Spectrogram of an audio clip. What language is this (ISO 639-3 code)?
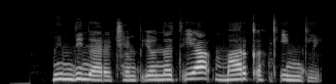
kat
